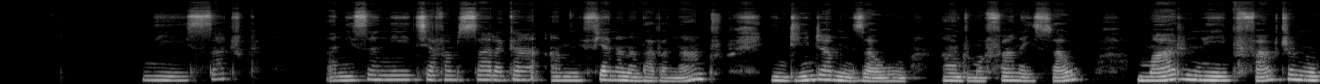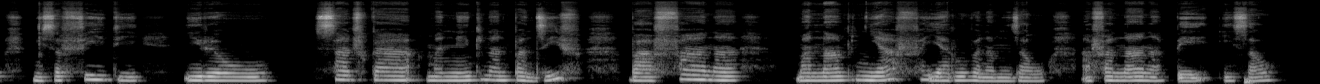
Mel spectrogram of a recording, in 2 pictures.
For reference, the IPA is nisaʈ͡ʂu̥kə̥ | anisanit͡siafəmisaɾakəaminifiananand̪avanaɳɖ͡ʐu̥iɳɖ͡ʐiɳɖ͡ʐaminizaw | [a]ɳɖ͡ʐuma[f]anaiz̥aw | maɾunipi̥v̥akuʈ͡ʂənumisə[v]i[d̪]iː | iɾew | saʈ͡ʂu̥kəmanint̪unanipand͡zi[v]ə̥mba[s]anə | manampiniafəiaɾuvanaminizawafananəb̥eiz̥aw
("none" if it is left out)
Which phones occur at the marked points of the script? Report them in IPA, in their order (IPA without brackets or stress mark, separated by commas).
a, f, f, d̪, f, f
